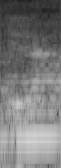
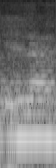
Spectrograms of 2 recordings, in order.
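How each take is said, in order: The two takes are said the same way.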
